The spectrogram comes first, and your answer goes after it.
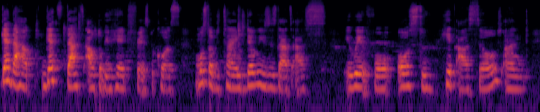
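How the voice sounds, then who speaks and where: A woman's fairly low voice in a Nigerian accent, over noticeable background noise. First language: a Nigerian language (not English). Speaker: YouTuber giving relationship advice. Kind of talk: casual vlog advice talk.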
